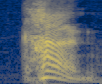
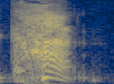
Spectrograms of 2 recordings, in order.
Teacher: fourth tone starts at a similar starting point to first tone. It just falls from there. And it's almost like people never get to the falling part.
